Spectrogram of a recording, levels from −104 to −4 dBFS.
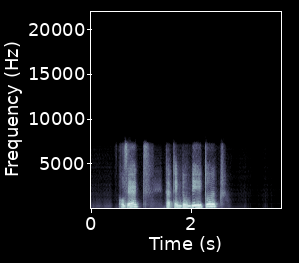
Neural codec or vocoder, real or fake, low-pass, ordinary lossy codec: codec, 16 kHz, 0.5 kbps, FreqCodec, smaller model; fake; 7.2 kHz; Opus, 64 kbps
